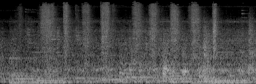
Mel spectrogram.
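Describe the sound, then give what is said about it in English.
An optical sorter from the Netherlands separates plastics by color. It fires short, sharp puffs of air at clear plastics such as water bottles in a quick, irregular series. Each puff is a crisp hiss over a loud, steady mechanical rumble and clatter. No one speaks. “Right here, the scanner is looking at the materials as they come by, and when it sees a clear plastic, like a clear plastic water bottle, it hits it with a puff of air, and you can hear it.”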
